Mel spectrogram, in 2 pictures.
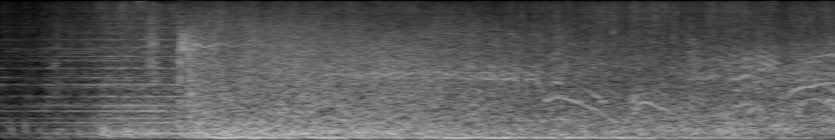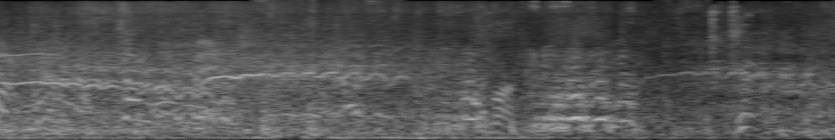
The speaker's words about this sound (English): Forrest and Masu race across the ground towards the gap. They jump over it. Forrest's and Masu's horses land on the other side. Together they ride away.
